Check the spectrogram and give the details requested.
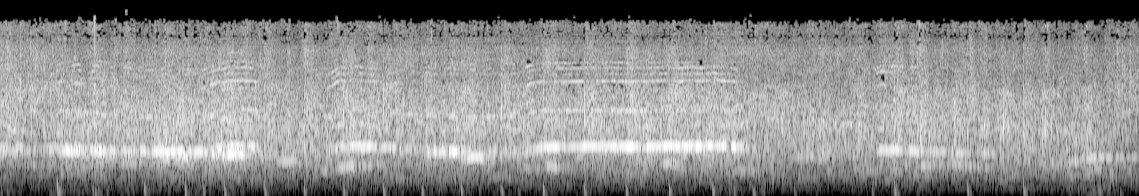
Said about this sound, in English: Clap your hands, all ye people, and shout unto the Lord with the voice of triumph.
